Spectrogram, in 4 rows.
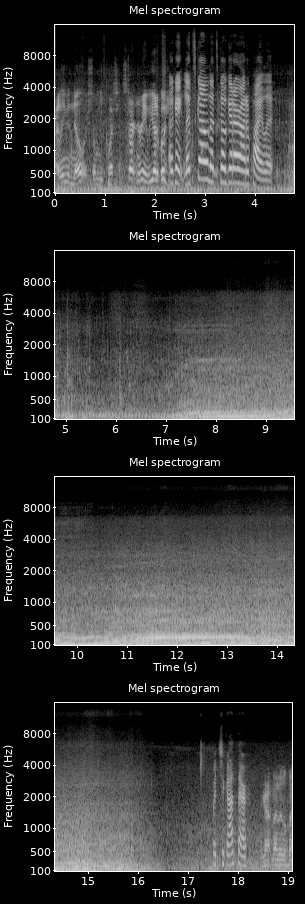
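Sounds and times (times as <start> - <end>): outboard motor revving: 2.5 - 16.5.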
